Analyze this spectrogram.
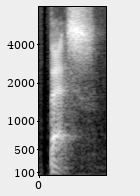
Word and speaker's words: pes: That doesn't happen in Czech. So in Czech you say pes, tempo, káva. There's no aspiration in those consonants.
